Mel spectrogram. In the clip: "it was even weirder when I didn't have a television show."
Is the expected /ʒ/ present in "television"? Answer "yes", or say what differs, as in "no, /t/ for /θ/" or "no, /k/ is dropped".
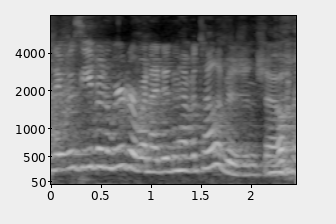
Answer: yes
